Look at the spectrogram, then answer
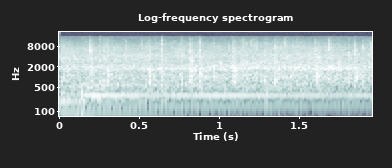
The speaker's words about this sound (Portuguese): Bem-vindos. Uma salva de palmas, é um prazer imenso.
